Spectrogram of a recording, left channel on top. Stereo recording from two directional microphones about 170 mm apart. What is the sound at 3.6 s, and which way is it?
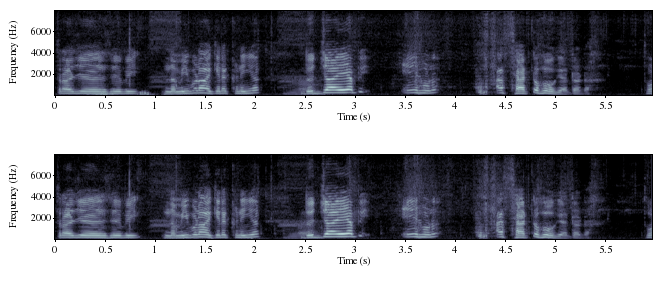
Speech, 10° left (ahead or behind).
